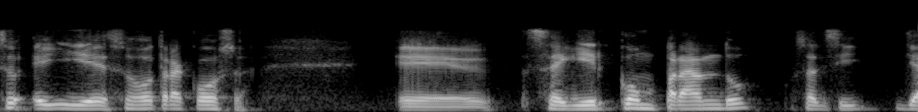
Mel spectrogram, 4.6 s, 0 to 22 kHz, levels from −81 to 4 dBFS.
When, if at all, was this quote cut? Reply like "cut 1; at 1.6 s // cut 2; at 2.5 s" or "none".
cut 1; at 2.5 s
